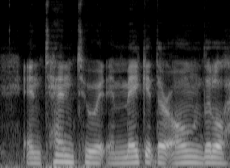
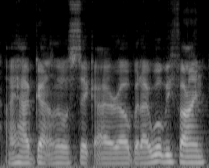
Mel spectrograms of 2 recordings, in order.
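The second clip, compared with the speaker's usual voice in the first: ordinary talk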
